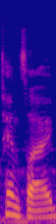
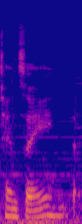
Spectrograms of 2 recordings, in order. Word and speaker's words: Tensei: decided to do a speedrun of Shin Megami Tensei, which I thought was pronounced Tensei, but apparently it's pronounced Tensei because that's what how they were saying it in the game.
